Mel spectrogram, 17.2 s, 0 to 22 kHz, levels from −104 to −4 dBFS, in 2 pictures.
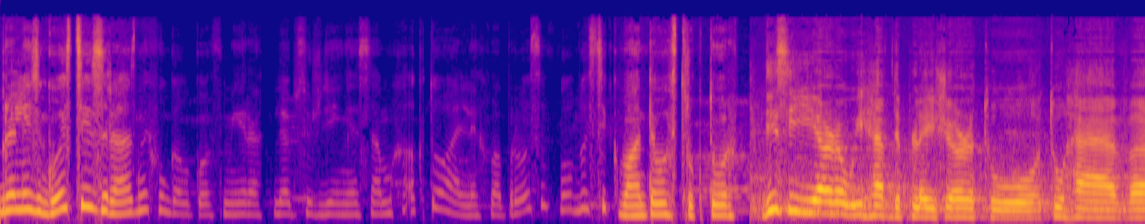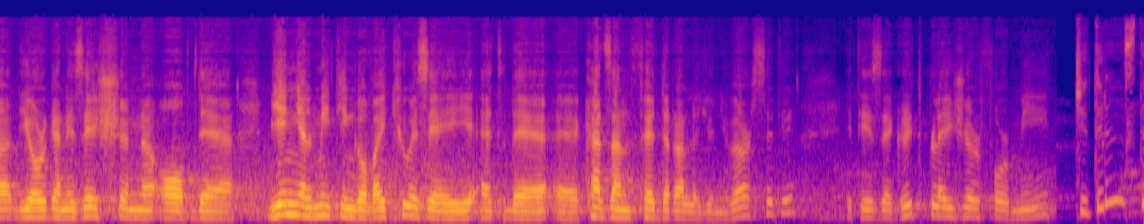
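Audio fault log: No faults found; nothing in the audio calls for correction.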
